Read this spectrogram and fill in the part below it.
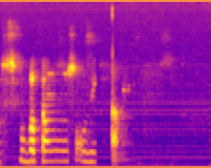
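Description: A young man speaks briefly into a microphone.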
